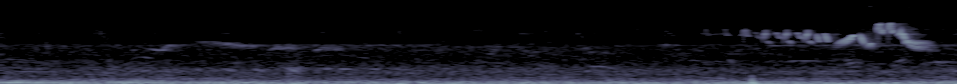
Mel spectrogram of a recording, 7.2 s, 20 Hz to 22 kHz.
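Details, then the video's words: A common chaffinch singing in Regent's Park, London, in May 2024: a quick run of bright, falling notes ending in a short flourish, over a steady low rumble of wind or distant traffic. "beautiful Common Chaffinch sings."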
